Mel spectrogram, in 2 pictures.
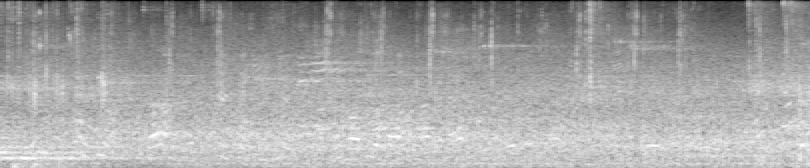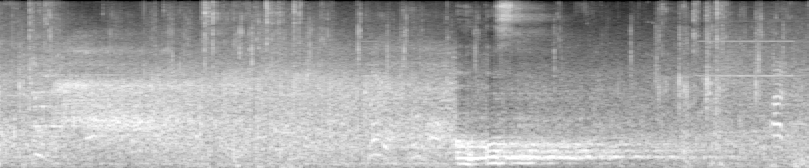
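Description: Fencing blades click against each other.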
